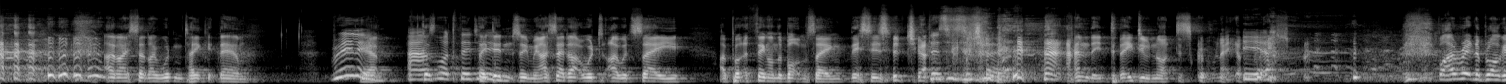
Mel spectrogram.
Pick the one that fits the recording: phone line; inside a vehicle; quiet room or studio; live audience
live audience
